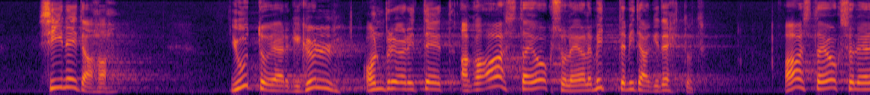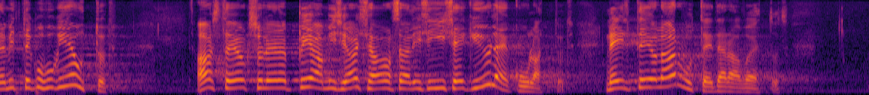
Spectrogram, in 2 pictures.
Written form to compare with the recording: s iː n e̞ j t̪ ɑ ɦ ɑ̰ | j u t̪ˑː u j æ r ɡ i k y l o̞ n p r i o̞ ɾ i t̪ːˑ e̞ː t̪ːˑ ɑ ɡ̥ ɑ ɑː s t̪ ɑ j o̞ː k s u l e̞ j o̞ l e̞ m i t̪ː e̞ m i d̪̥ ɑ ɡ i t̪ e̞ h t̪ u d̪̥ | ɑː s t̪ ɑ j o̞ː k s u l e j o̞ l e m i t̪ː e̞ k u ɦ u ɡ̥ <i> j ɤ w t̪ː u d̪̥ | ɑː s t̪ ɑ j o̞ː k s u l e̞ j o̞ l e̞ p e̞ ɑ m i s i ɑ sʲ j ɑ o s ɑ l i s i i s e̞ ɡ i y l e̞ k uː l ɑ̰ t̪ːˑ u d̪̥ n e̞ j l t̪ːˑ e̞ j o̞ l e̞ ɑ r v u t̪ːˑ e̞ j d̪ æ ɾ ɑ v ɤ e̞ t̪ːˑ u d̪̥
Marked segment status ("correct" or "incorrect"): correct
